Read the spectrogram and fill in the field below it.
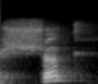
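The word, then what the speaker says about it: Shough: know how you pronounce I've heard it both ways and I have no idea shuck yeah well I mean the guy's on the broadcast don't always know what the hell they're talking about that's true Tyler shuck okay let's call it that I want to hear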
